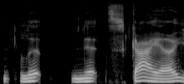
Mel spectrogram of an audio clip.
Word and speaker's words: Lipnitskaya: You recently wrote, by the way, Julia Lipnitskaya, you're right, I was mispronouncing it.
